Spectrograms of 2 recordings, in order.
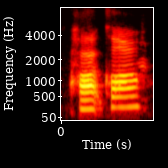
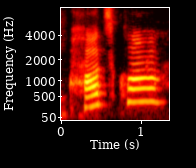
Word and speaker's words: Holtzclaw: was yes it was hot Claw at the time I didn't know how to say it and you still how would you say it h Hots claw hot CL hot claw okay uh when the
